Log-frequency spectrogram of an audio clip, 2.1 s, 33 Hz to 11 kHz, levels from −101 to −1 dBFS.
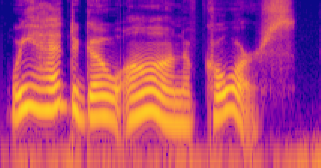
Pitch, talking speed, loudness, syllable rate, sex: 210 Hz, 195 wpm, -17 LUFS, 4.3 syllables/s, female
